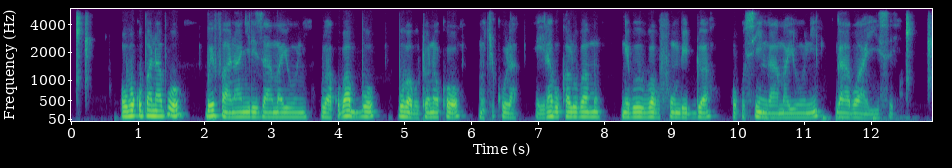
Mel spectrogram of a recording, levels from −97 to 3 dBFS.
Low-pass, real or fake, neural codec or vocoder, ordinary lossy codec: 5.4 kHz; real; none; Opus, 24 kbps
